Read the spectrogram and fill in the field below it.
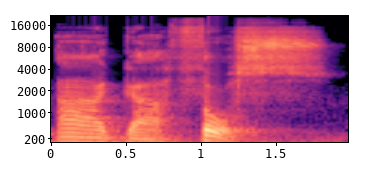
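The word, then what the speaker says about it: ἀγαθός: Por ejemplo, cuando aparece en la última sílaba, como en este caso, aquí dice agazos. Y a esta palabra se clasifica como oxítona cuando el signo agudo aparece en la última sílaba, se llama oxítona.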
